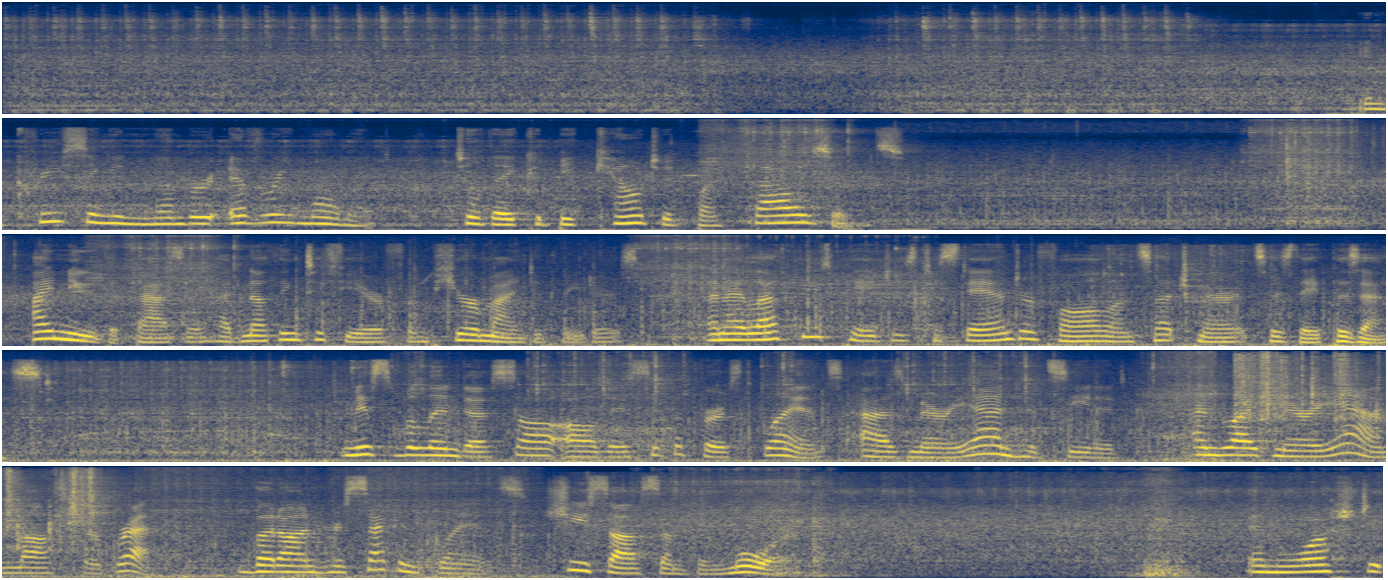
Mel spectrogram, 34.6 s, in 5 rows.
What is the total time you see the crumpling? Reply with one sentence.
You can hear the crumpling for 2 seconds altogether.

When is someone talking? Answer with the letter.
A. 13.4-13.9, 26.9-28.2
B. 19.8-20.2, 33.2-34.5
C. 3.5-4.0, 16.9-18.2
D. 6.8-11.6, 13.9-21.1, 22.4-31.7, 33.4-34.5
D.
